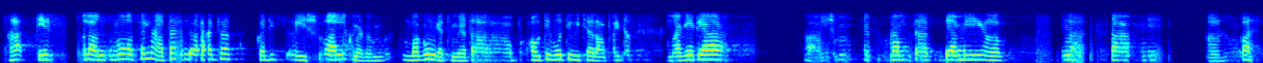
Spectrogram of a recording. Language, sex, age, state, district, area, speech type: Marathi, male, 30-45, Maharashtra, Amravati, rural, conversation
